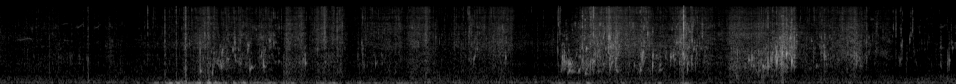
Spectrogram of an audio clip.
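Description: Shallow water sloshing and dribbling as hands swish raw chicken pieces to wash them, with louder splashes about six and eight seconds in.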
